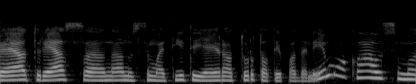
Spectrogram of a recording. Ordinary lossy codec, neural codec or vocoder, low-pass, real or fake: Opus, 32 kbps; none; 7.2 kHz; real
